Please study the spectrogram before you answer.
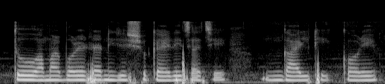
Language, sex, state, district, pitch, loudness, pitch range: Bengali, female, West Bengal, North 24 Parganas, 200 Hz, -17 LUFS, 190-205 Hz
